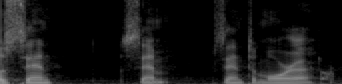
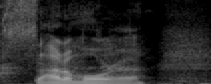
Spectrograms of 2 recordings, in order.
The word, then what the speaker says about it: Satomura: because we did have Kaylee Ray against Miko Santamora. Fuck. I said her name wrong, I'm No. sure of it. I'm waiting for Peacock. What day is Peacock happening? You and the peacock. Satomora.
